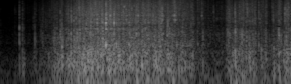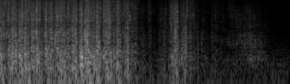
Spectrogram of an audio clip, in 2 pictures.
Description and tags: Popcorn Pour
Pouring microwave popcorn from a paper bag into a plastic bowl
food, pour, bowl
